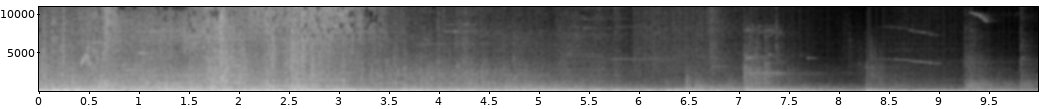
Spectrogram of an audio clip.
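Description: Confringo fire spell blasts in the Hogwarts Legacy video game burst out loud and rumbling, with a thick, booming spread that slowly fades and thins over about ten seconds.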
